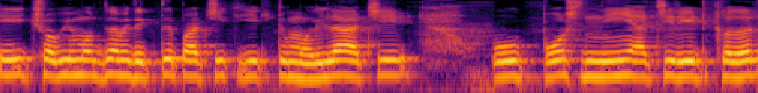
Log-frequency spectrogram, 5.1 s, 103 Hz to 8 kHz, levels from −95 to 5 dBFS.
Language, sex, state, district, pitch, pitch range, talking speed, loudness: Bengali, female, West Bengal, Purulia, 235 Hz, 230-245 Hz, 200 wpm, -13 LUFS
